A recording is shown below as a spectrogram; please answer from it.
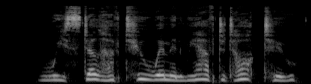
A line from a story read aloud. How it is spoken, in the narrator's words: Aliona whispered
